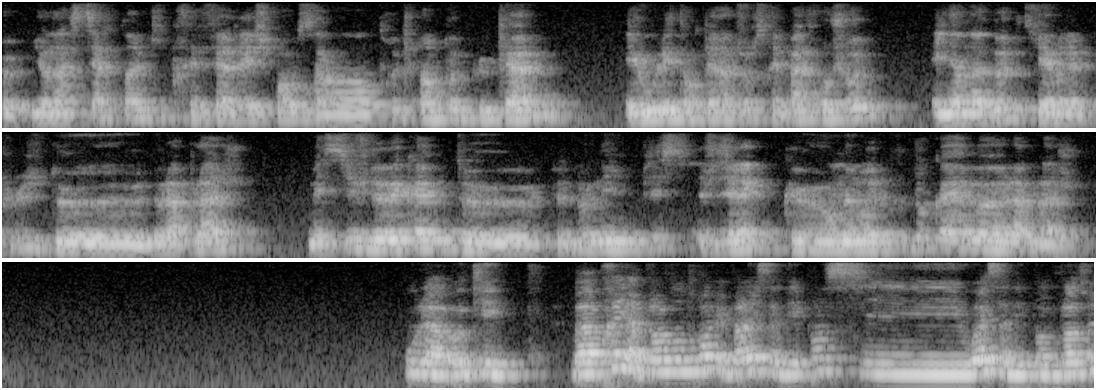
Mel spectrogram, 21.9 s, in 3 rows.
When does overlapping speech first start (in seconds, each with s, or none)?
none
